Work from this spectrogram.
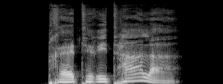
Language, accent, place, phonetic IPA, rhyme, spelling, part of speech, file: German, Germany, Berlin, [pʁɛteʁiˈtaːlɐ], -aːlɐ, präteritaler, adjective, De-präteritaler.ogg
- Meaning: inflection of präterital: 1. strong/mixed nominative masculine singular 2. strong genitive/dative feminine singular 3. strong genitive plural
